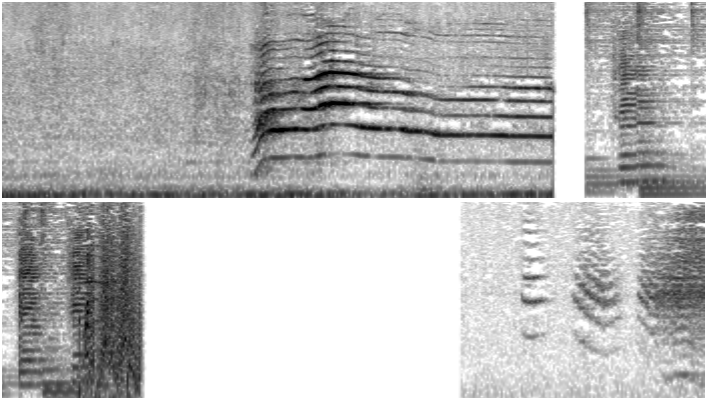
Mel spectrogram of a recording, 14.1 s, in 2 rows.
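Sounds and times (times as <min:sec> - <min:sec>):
cat meowing: 0:02.5 - 0:05.6, 0:12.2 - 0:14.0.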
